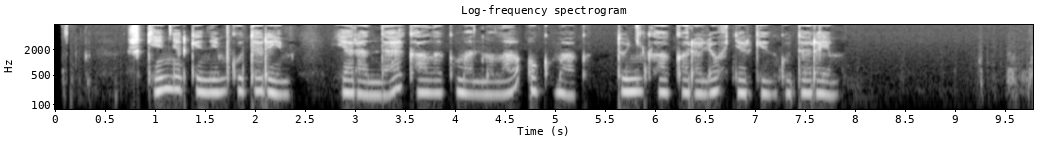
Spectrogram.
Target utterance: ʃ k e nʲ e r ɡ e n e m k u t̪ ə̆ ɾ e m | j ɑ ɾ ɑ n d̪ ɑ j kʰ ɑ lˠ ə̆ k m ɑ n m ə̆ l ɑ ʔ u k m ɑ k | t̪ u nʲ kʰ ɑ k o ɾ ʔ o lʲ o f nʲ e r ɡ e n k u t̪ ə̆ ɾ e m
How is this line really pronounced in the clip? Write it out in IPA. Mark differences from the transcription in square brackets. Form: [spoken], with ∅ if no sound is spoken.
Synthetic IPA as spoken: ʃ k e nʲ e r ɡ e n e m k u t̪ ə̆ ɾ e m | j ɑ ɾ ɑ n d̪ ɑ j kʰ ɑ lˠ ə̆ k m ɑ n m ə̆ l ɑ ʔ [o] k m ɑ k | t̪ u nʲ kʰ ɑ k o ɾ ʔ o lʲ o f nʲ e r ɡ e n k u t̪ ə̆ ɾ e m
